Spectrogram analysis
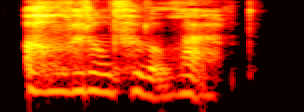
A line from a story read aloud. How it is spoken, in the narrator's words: Lindsay panted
